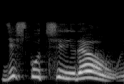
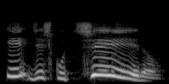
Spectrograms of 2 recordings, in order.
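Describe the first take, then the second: First: Discutirão with a strong final RÃO; discutirão, weight on the held ending; stress on RÃO. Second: Discutiram slowly, TI long and strong, ending falling; discutiram, weight on next-to-last syllable; stress on TI. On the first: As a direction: land on the last syllable of discutirão. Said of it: "Então, é o rão". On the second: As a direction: stretch TI in discutiram, let the last syllable fade. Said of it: "o rão vai morrendo aí o som dele". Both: Shown as a demonstration.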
